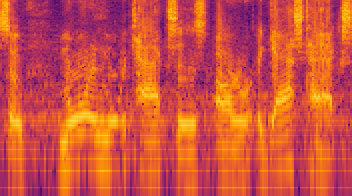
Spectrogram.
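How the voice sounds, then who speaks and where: A man talks in a southern Illinois accent, with noticeable background noise. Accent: southern rural Illinois. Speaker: politician. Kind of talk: interview. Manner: hesitant fillers.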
